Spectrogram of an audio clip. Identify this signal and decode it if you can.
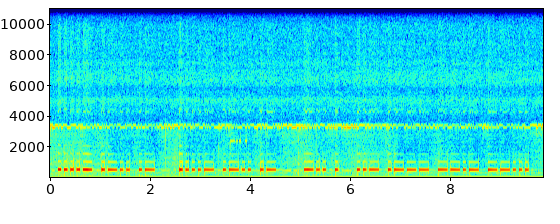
Morse code, heard as a keyed tone, about 19 wpm, 510 Hz. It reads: 4LA 4LA DE UJQ7
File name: UJQ7 17130.5 0809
